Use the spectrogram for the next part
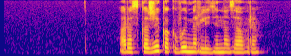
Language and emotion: Russian, neutral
